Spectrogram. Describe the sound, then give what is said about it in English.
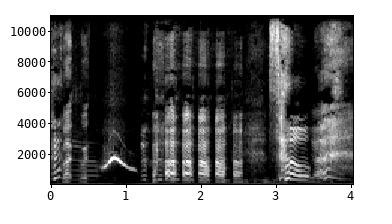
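A quick, clear whistle swoops up and back down near the start, followed by a run of rhythmic, chuckling vocal bursts and some voices. “So we need the whistle.”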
